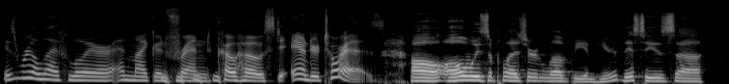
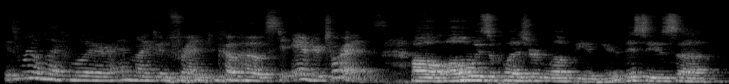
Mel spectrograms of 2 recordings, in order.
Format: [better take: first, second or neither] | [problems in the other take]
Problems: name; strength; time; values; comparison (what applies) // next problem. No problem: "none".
first | off-mic speech; far // room echo; noticeable; dies away in 0.4 s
